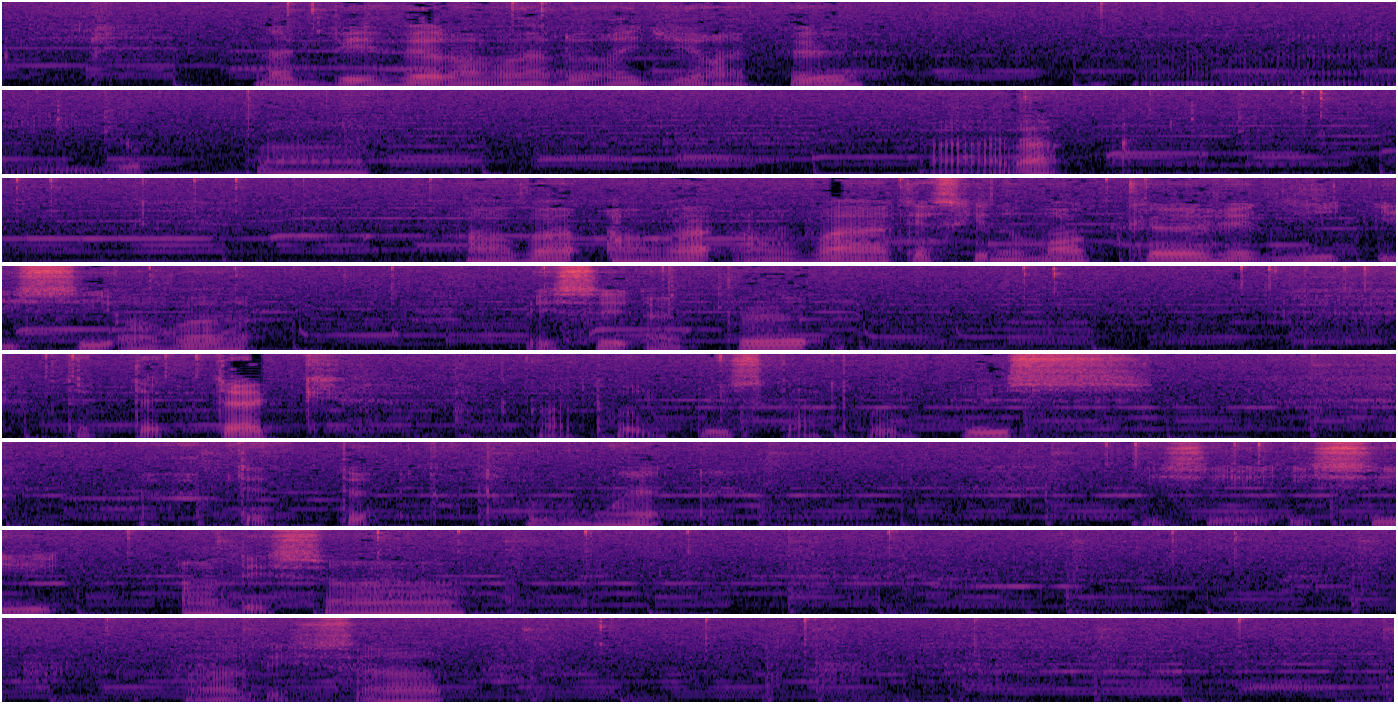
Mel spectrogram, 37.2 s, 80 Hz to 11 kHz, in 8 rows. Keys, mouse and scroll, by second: 1.3-3.8 drag, 4.0 click, 9.2 ctrl+s, 9.7-12.9 middle drag, 13.9 Tab, 17.7 click, 18.4-21.4 right drag, 20.6 ctrl+KP_Add, 22.9-24.9 middle drag, 24.9 ctrl+n, 27.2-29.4 right drag, 28.6 click, 29.7-33.2 middle drag, 33.2 click, 35.2-37.1 middle drag.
